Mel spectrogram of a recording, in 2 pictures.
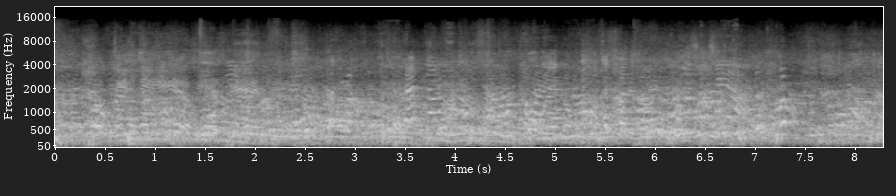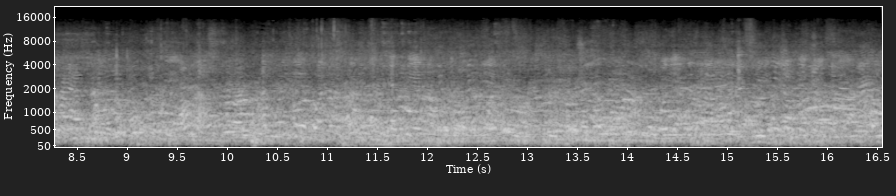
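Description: A crowd of men, women and children chatters loudly all around in a large echoing hall.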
